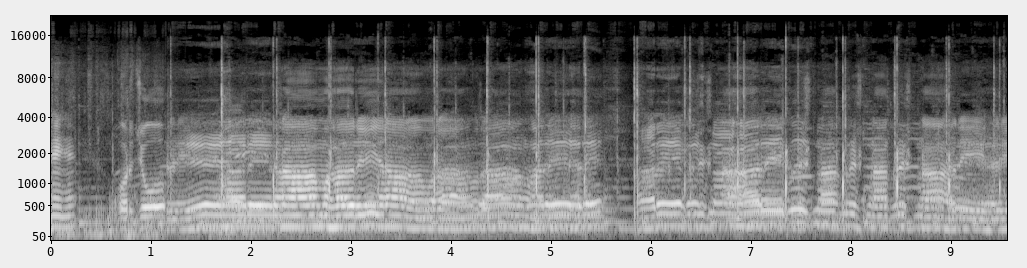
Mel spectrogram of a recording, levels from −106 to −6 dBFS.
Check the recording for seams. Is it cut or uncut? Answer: cut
